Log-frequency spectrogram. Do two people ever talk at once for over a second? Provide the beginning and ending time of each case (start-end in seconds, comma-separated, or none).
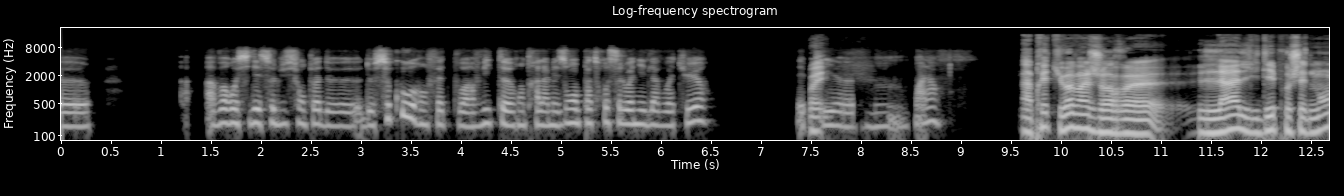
none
